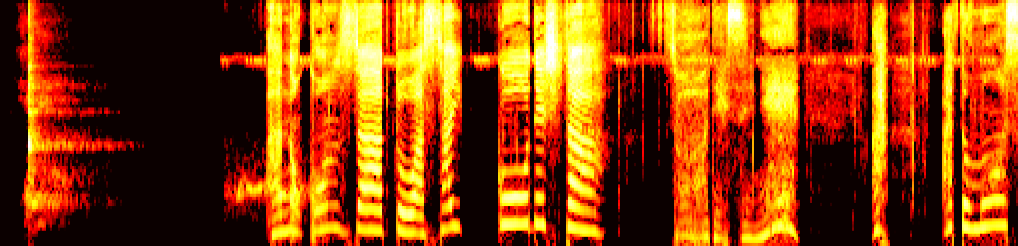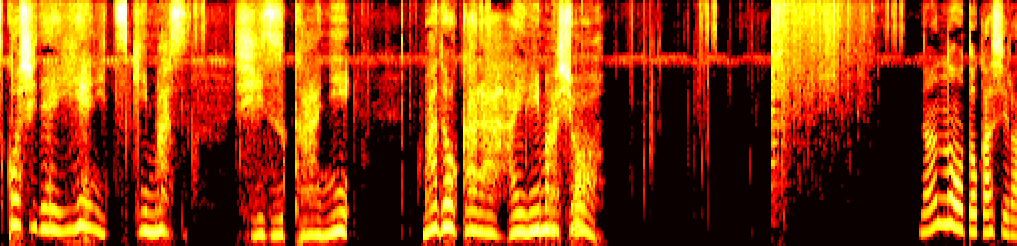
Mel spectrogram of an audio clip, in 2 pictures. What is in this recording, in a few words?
dialog; JapanesePod101; Beginner Season 1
